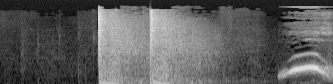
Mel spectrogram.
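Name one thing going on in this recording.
Gunshots fire loudly in a stairwell.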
